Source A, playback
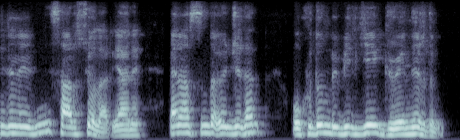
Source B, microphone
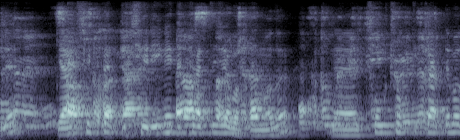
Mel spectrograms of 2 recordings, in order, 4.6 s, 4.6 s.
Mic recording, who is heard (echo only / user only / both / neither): both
